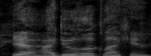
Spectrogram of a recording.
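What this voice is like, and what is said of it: Imitates another person's voice. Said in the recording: “That was a really good impression. ... That was really good. ... I worked on my Carlos impression.”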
